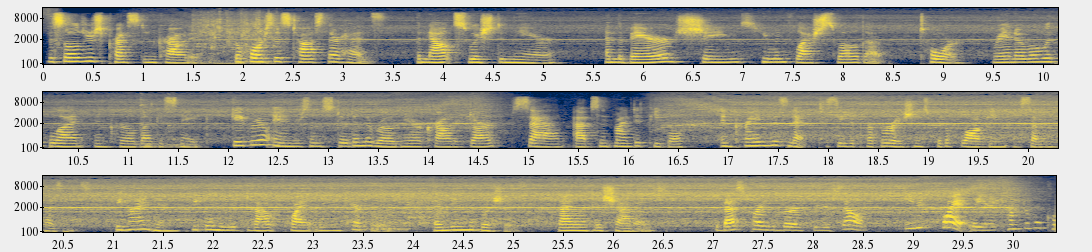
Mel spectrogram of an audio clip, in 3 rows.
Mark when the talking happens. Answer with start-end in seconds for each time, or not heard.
0.0-30.3.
